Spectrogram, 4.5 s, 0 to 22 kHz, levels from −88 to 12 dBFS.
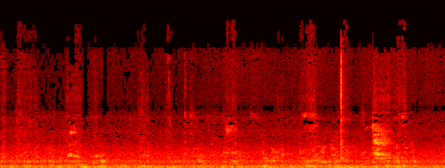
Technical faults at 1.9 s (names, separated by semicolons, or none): frames out of order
